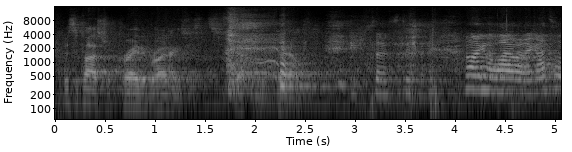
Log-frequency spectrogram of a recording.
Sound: laugh

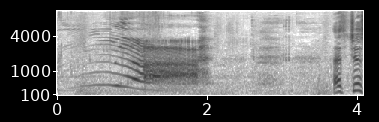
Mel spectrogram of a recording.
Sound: grunts

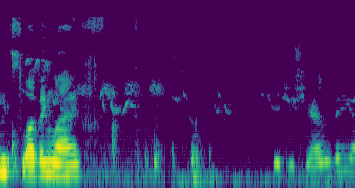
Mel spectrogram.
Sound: birds chirping

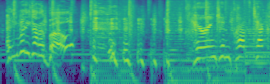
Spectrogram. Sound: George laughs

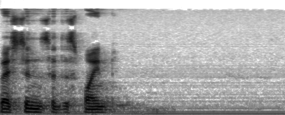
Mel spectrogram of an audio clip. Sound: pause

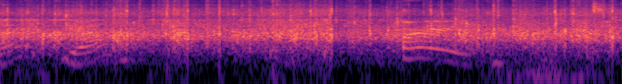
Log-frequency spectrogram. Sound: applause, cheering

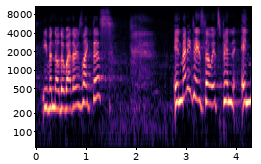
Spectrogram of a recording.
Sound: none

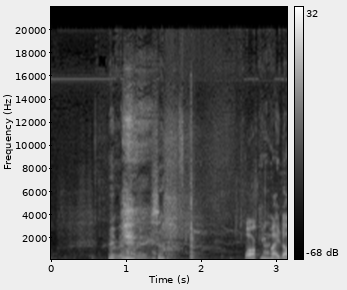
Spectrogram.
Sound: members laughing

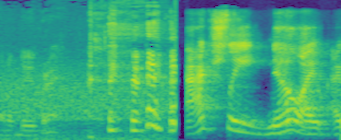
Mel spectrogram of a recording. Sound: laughs

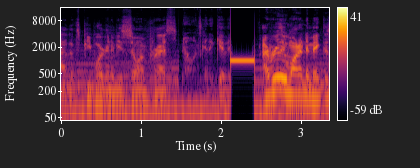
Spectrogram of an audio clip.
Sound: stage whisper

